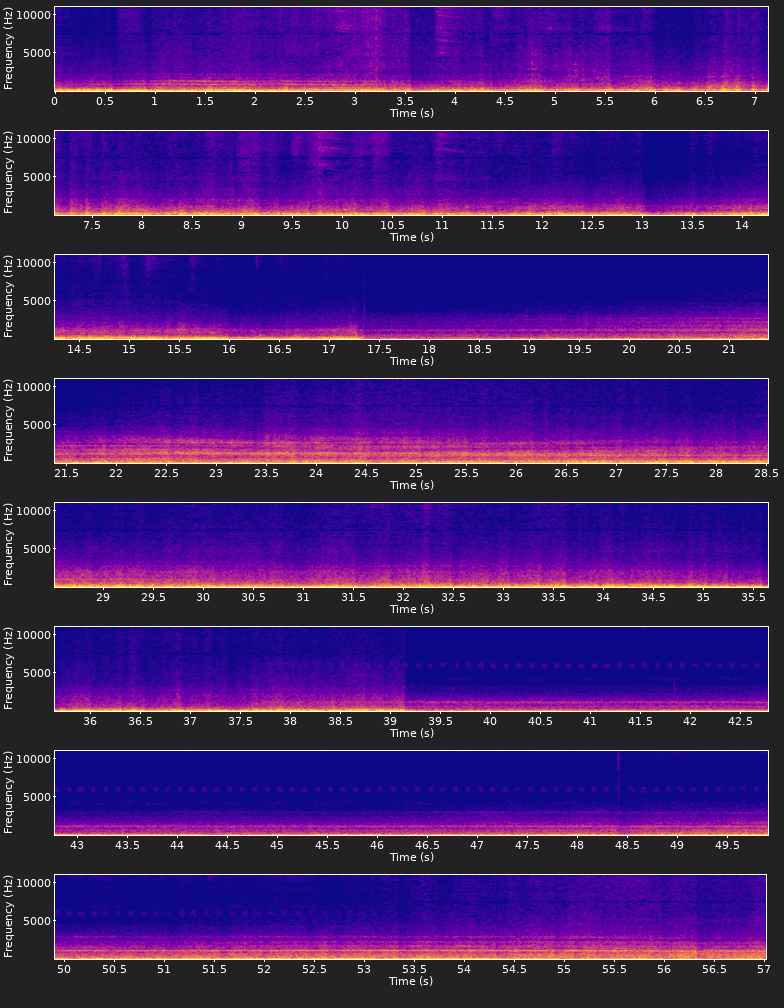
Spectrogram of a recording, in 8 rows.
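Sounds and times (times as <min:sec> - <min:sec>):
train rumbling: 0:00.0 - 0:57.0
faint pitched tones: 0:39.2 - 0:52.6.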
